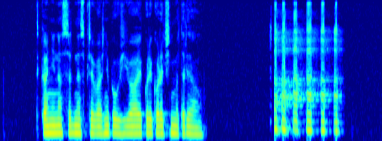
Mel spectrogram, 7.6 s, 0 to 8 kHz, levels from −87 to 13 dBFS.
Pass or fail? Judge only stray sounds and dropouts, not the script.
fail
